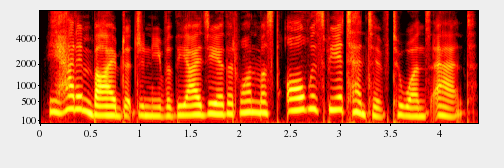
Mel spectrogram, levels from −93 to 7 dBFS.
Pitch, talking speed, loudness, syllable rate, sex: 225 Hz, 220 wpm, -18 LUFS, 6.4 syllables/s, female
